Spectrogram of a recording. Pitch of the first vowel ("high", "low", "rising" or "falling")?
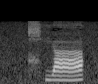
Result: rising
